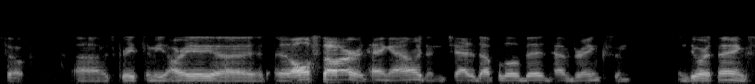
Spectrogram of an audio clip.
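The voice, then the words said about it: Smooth podcast voice. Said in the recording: “you have the smoothest podcast voice that I always dreamed to attain”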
